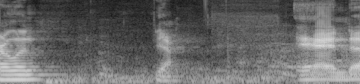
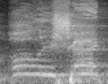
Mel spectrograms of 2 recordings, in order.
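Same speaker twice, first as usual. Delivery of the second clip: shocked father; 9 semitones higher than usual. Retold or imitated. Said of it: "he goes".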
